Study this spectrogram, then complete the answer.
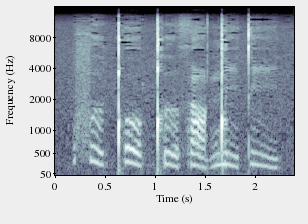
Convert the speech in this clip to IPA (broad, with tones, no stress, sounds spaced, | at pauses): f ɯ˥˨ ǃʰ o˥˨ ǃʼ ɯ˥˨ θ ɑ˥˨ ŋ͡ǃ i˥˨ t̪ i˥˨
